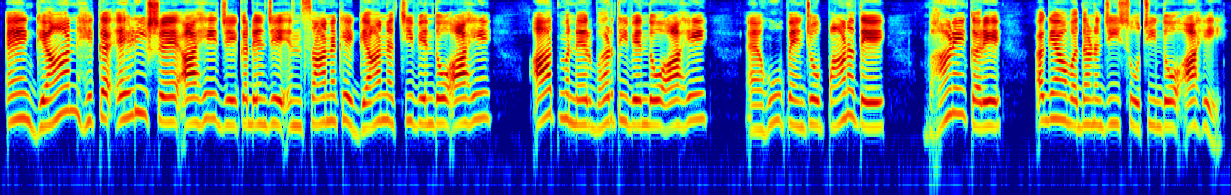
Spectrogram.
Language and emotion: Sindhi, neutral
